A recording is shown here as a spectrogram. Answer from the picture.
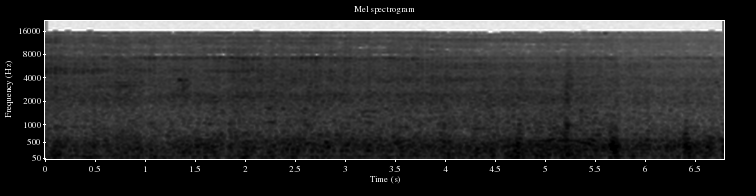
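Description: Train running along the track, heard from on board: a steady low rumble of wheels on rails.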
